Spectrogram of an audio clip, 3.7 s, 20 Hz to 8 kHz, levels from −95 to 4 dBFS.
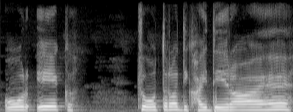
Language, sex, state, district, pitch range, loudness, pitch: Hindi, male, Uttar Pradesh, Shamli, 195-220 Hz, -12 LUFS, 210 Hz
